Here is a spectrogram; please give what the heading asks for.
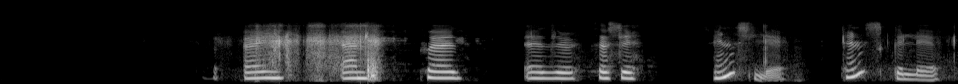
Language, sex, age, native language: Icelandic, female, 9, Icelandic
